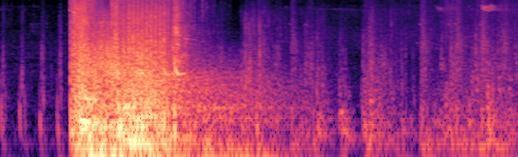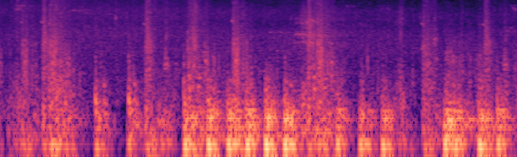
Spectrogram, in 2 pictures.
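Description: Footsteps run quickly over grass and wooden floors.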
